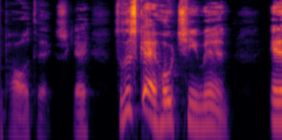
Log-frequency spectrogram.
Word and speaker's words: Ho Chi Minh: guy right here this guy is name is Ho Chi Minh that's how you say his name Ho Chi Minh's kind of the grandfather of communism in Vietnam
